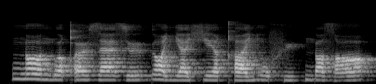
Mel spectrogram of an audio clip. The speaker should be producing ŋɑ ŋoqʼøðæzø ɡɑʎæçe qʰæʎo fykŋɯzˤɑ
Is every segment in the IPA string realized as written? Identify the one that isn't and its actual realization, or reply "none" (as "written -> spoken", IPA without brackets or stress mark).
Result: ð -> z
